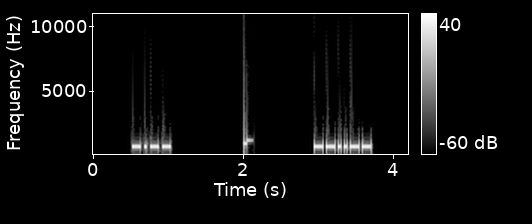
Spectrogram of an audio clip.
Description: Morse code, heard as a keyed tone, about 30 wpm, 700 Hz. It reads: Y ,
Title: Single Character (Letter:Number:Punctuation:Prosign) Alt 30wpm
